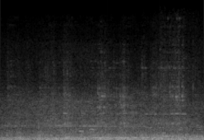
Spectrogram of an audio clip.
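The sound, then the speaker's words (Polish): A passenger train rolls along the rails with a steady, continuous rumble and faint rattling clatter, filling the whole moment without any voices. “W pociągu do Walii spotkałem miłośnika kolejnictwa, ale też i miłośnika rowerowych wycieczek,”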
